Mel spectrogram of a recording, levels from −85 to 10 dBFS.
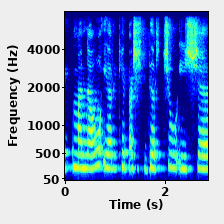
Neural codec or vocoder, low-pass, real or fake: none; 7.2 kHz; real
